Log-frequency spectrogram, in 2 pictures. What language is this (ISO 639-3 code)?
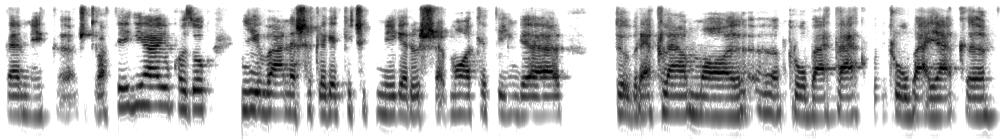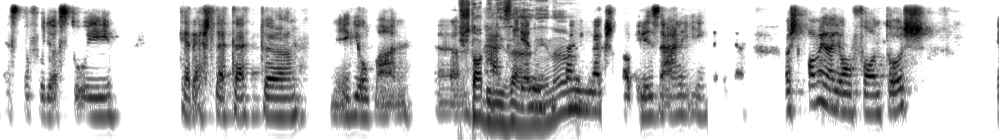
hun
